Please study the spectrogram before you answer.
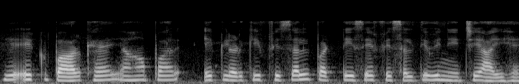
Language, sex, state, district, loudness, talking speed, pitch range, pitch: Hindi, female, Chhattisgarh, Raipur, -19 LUFS, 185 wpm, 190-210 Hz, 205 Hz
